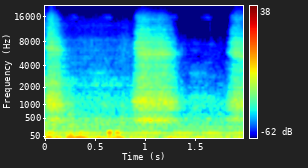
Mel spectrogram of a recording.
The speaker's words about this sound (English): What you breathing heavy for?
